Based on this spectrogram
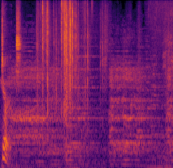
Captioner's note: plastic crinkling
